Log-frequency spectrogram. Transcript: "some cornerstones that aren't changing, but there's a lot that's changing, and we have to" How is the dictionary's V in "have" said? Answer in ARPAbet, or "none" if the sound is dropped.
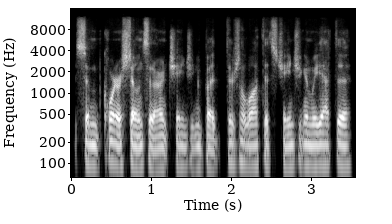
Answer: F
